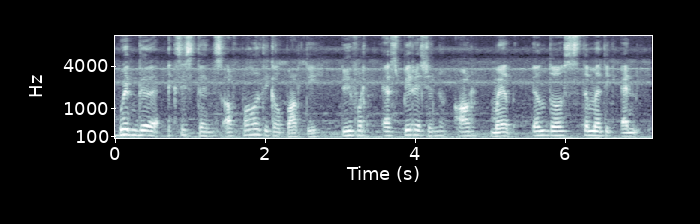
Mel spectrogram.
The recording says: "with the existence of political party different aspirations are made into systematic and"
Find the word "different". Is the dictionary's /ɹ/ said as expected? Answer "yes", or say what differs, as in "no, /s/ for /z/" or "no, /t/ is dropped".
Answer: no, /ɹ/ is dropped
